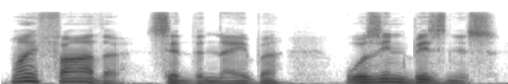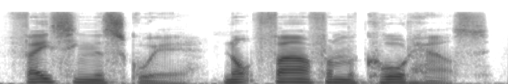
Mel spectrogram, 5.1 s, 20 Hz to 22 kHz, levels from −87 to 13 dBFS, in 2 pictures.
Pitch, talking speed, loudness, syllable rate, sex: 110 Hz, 200 wpm, -19 LUFS, 5.4 syllables/s, male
